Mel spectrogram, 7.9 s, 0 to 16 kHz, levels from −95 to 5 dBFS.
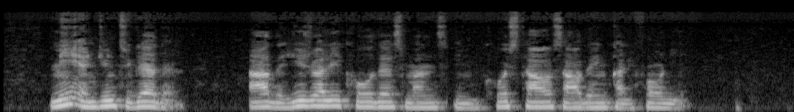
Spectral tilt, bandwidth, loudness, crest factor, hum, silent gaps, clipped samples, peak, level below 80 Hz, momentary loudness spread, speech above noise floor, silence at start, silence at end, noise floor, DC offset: -7.5 dB/octave; 11 kHz; -25 LUFS; 18 dB; none; none; under 0.1%; -8 dBFS; -52 dBFS; 11 LU; 43 dB; 0.5 s; 0.55 s; -67 dBFS; under 0.1%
